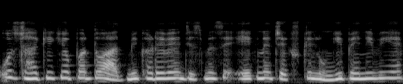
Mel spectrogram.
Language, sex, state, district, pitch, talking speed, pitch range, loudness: Hindi, female, Bihar, Kishanganj, 270 Hz, 280 wpm, 260-285 Hz, -20 LUFS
